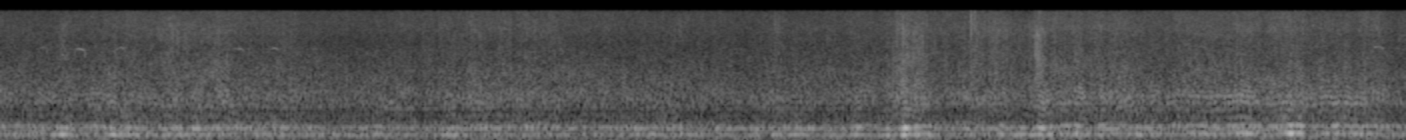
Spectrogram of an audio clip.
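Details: A bee swarm out of its hive, natural buzzing: a dense, steady drone with low hum bands, individual bees swelling louder as they pass close near the seventh and tenth seconds.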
